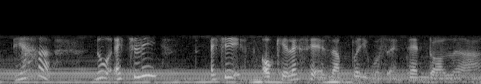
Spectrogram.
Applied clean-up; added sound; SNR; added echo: none; Brass instrument + Truck; 2 dB; none.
